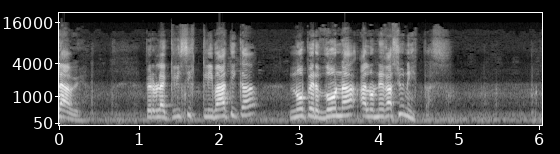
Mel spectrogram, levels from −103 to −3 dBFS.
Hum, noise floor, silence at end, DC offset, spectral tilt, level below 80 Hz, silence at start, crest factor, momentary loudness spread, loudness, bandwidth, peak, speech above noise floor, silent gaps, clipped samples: none; -48 dBFS; 1.2 s; under 0.1%; -1 dB/octave; -74 dBFS; 0 s; 18 dB; 17 LU; -16 LUFS; 16.5 kHz; 0 dBFS; 32 dB; none; under 0.1%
